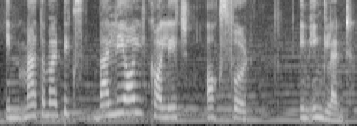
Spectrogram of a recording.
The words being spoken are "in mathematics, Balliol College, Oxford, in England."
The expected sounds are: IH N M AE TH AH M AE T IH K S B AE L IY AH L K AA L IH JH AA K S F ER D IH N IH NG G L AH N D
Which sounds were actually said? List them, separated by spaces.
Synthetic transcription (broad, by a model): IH N M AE T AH M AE T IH K S B AE L IY AH L K AA L IH JH AA K S F ER D IH N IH NG G L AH N D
